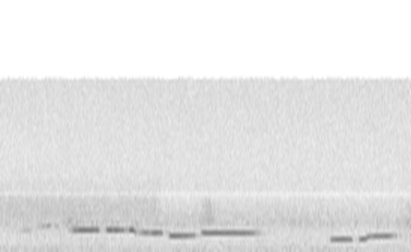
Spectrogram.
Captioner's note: Reb whistling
